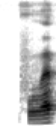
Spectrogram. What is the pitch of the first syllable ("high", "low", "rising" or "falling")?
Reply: rising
